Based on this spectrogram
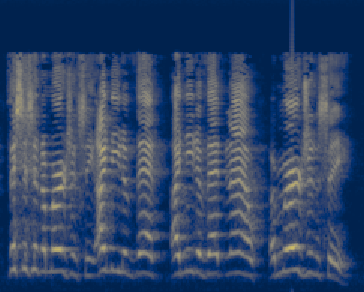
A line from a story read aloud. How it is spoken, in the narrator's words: yelling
